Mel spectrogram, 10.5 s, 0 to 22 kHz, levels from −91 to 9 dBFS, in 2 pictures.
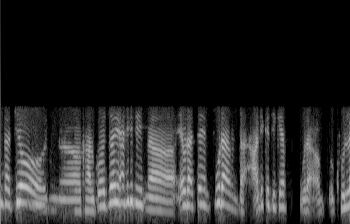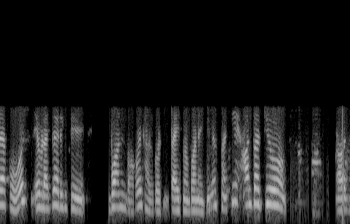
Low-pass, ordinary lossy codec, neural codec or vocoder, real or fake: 3.6 kHz; none; none; real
